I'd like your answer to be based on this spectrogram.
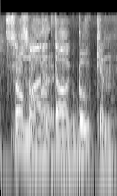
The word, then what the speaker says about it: Sommardagboken: Il nuovo singolo si intitola Sommardagboken. What's the correct pronounce of the EP? – Sommardagboken.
